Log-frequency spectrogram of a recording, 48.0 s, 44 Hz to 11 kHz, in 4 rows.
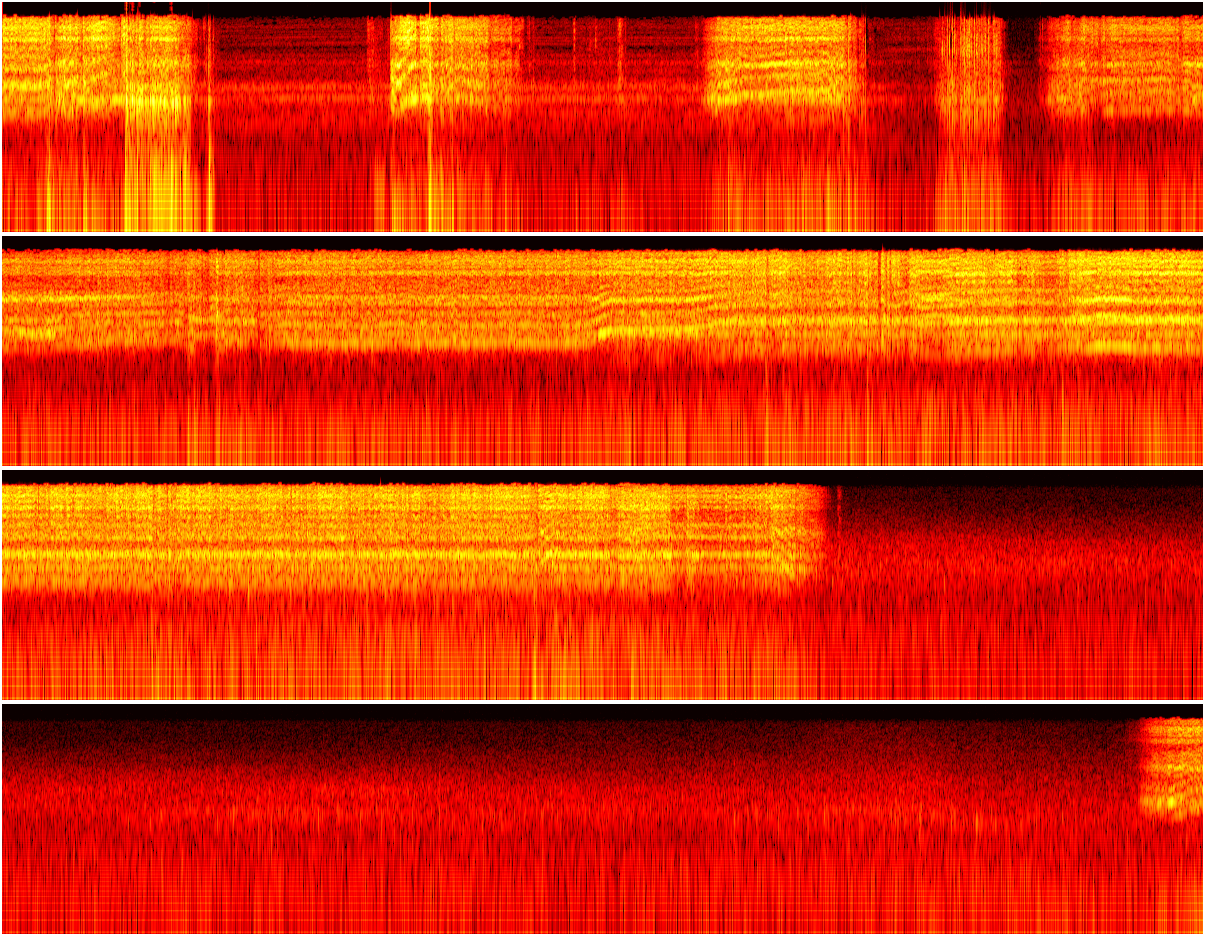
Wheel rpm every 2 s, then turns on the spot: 200, 70, 40, 20, 100, 40, 110, 120, 110, 140, 190, 190, 200, 190, 190, 190, 70, 0, 0, 0, 0, 0, 0, 0.
none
